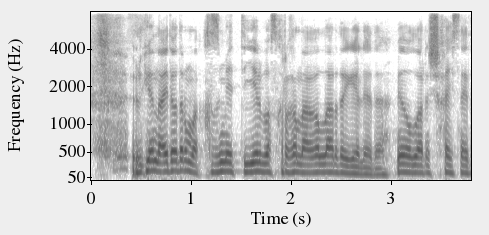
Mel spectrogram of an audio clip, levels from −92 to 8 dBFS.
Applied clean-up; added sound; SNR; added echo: neural mask model Resemble Enhance denoiser.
